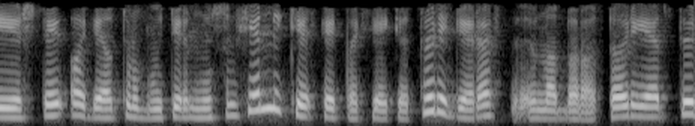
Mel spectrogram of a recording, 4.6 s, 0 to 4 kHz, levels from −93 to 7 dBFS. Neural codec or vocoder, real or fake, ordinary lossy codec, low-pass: autoencoder, 22.05 kHz, a latent of 192 numbers a frame, VITS, trained on one speaker; fake; MP3, 32 kbps; 3.6 kHz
